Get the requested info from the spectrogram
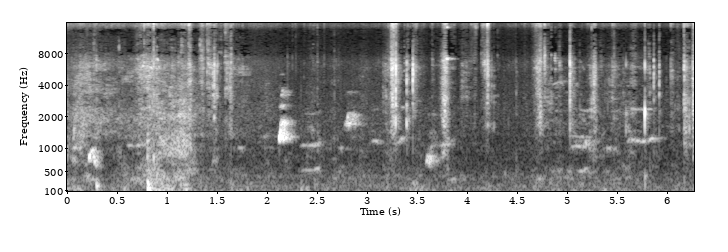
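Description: Young raccoons chewing dried treats, faint and irregular clicking and rustling, with several short high squeaks scattered through.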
